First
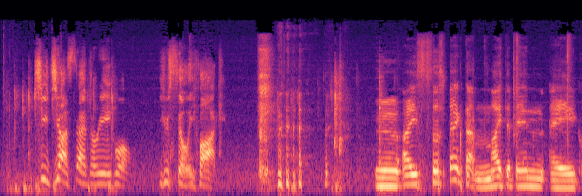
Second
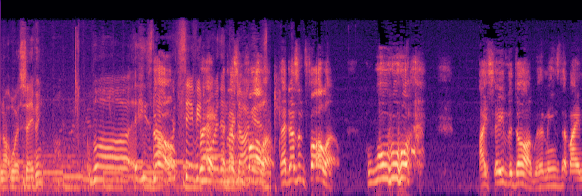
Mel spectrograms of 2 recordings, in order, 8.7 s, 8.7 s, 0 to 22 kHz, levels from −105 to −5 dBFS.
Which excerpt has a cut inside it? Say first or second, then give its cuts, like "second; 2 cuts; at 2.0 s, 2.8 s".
first; 1 cut; at 1.3 s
